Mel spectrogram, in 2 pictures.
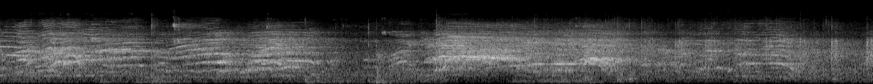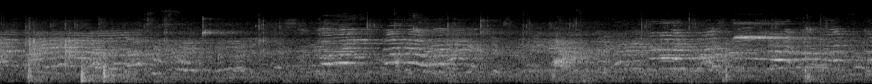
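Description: Young women players call out and shout to each other.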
